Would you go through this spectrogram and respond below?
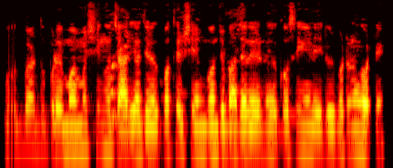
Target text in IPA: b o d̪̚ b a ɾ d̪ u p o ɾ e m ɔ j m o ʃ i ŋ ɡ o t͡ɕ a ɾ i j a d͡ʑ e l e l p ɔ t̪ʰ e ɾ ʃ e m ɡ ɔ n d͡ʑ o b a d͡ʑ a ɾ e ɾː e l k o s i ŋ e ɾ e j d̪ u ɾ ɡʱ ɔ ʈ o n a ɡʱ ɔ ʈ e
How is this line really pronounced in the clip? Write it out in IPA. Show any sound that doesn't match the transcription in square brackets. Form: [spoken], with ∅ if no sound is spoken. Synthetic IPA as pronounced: b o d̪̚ b a ɾ d̪ u p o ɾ e m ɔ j m o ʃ i ŋ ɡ o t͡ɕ a ɾ i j a d͡ʑ e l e l p ɔ t̪ʰ e ɾ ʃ e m ɡ ɔ n d͡ʑ o b a d͡ʑ a ɾ e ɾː e l k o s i ŋ e ɾ e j d̪ u ɾ ɡʱ ɔ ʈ o n a ɡʱ ɔ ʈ e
